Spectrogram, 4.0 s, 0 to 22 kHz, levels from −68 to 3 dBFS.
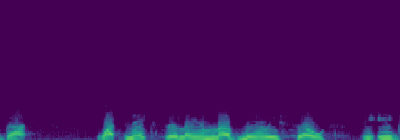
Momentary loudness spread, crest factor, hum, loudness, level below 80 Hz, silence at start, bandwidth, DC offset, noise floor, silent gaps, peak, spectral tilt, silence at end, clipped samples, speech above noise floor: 9 LU; 12 dB; none; -21 LUFS; -62 dBFS; 0 s; 4.7 kHz; under 0.1%; -58 dBFS; none; -10 dBFS; -7 dB/octave; 0 s; under 0.1%; 38 dB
